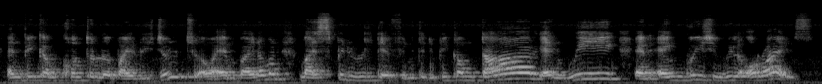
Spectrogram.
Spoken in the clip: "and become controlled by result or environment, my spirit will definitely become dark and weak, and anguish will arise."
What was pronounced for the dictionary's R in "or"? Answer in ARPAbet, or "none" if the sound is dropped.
W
